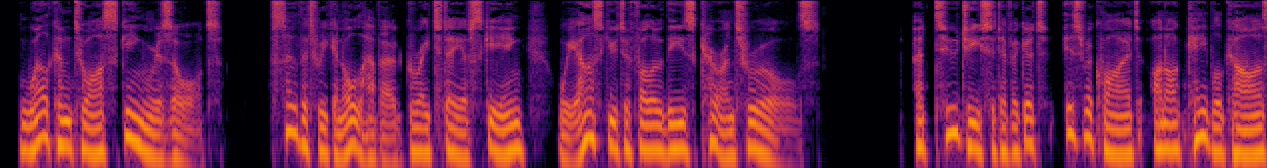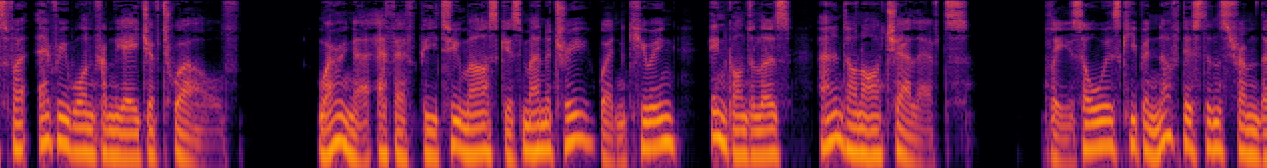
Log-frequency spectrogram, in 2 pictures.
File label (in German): ansage, englisch sprecher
